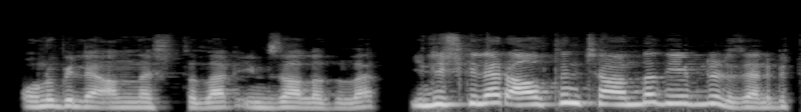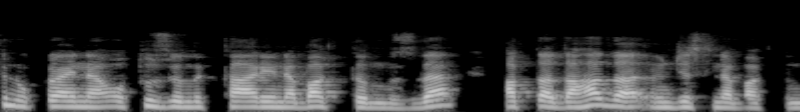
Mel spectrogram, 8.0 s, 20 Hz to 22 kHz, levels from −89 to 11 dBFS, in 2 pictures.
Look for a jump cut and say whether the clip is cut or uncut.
cut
